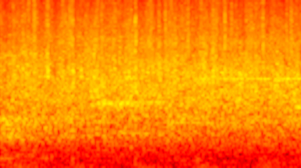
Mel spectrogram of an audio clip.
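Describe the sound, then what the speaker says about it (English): Warm applause from a stadium crowd for a gymnast after her floor routine at a World Cup event in Doha, a steady, dense wash of clapping that holds evenly throughout. "nice to get some warm applause, which she deserves"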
